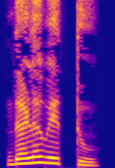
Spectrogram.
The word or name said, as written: ದಳವೆತ್ತು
